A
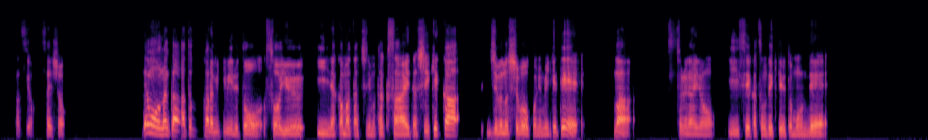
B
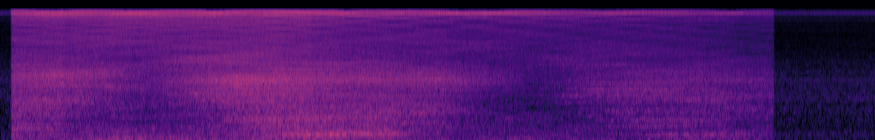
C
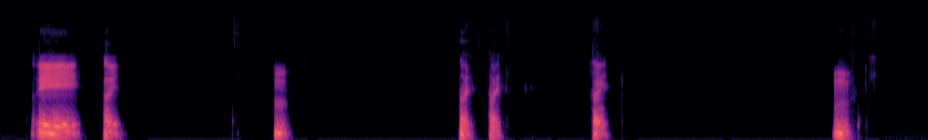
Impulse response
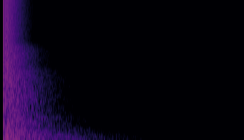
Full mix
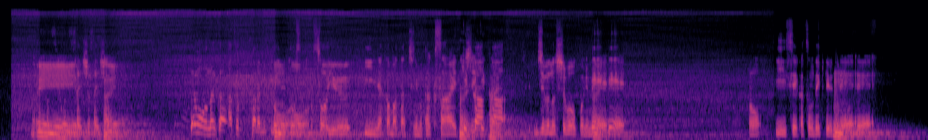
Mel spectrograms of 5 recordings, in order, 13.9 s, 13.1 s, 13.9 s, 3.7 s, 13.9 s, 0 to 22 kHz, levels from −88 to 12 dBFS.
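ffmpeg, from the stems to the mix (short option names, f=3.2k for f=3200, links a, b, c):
-filter_complex "[0:a]acompressor=threshold=-29dB:ratio=2,adelay=450,volume=1dB,asplit=3[a][b][c];[a]atrim=end=9.16,asetpts=PTS-STARTPTS,afade=t=out:st=9.156:d=0.004:c=hsin[d];[b]atrim=start=9.16:end=10.98,asetpts=PTS-STARTPTS,volume=0[e];[c]atrim=start=10.98,asetpts=PTS-STARTPTS,afade=t=in:d=0.004:c=hsin[f];[d][e][f]concat=n=3:v=0:a=1,asplit=2[g][h];[h]volume=-5dB[i];[1:a]lowpass=f=2k:p=1,volume=-9dB,asplit=2[j][k];[k]volume=-8.5dB[l];[2:a]acrossover=split=350|3000[m][n][o];[n]acompressor=threshold=-31dB:ratio=6[p];[m][p][o]amix=inputs=3:normalize=0,volume=0dB,asplit=3[q][r][s];[r]volume=-17.5dB[t];[s]apad=whole_len=634110[u];[g][u]sidechaingate=range=-33dB:threshold=-52dB:ratio=16:detection=peak[v];[3:a]atrim=start_sample=2205[w];[l][t]amix=inputs=2:normalize=0[x];[x][w]afir=irnorm=-1:irlink=0[y];[i]aecho=0:1:257:1[z];[v][j][q][y][z]amix=inputs=5:normalize=0,acompressor=threshold=-27dB:ratio=3"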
